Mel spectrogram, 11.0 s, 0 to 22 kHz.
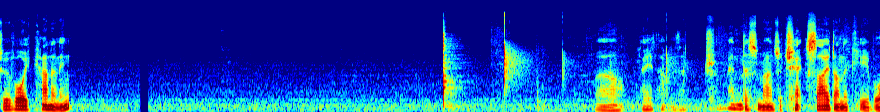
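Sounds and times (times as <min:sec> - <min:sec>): cue striking ball click: 0:05.5 - 0:07.2.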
